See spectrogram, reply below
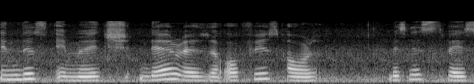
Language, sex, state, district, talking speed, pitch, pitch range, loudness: English, female, Arunachal Pradesh, Lower Dibang Valley, 125 wpm, 185 Hz, 180-220 Hz, -15 LUFS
